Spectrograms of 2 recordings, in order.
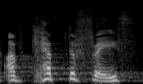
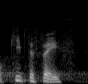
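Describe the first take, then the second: First: Slow solemn quote. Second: Mocking literal take. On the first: Retold or imitated. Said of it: "he says". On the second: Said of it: "take that way too literal".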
